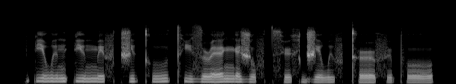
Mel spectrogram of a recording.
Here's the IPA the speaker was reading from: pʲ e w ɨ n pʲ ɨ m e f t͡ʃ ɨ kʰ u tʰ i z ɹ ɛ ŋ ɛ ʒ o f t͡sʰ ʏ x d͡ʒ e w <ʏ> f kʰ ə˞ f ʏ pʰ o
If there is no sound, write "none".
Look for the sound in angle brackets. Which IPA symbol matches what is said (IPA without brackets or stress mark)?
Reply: ɨ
